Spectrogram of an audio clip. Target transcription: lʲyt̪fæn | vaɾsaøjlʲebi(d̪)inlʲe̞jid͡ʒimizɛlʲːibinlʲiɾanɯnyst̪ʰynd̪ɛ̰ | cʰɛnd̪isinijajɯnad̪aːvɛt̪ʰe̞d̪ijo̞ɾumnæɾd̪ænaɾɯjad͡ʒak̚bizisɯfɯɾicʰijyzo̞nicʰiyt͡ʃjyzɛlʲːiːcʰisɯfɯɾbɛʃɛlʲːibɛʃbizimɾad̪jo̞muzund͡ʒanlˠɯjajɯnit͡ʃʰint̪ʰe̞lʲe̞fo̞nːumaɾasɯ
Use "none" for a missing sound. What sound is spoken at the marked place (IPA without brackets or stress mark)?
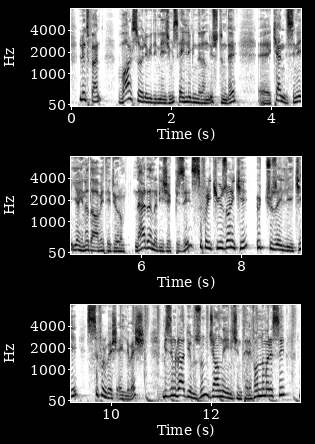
d̪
